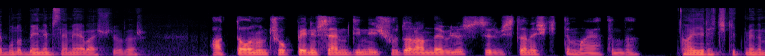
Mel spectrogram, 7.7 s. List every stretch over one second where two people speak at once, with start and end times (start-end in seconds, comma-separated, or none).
none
